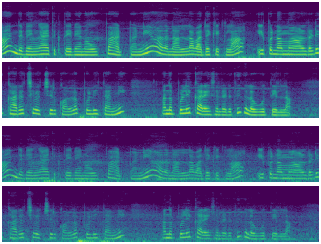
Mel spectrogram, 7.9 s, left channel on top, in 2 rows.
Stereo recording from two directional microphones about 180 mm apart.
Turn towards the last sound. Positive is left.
turn(degrees=55)  # may be behind; listen again after turning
